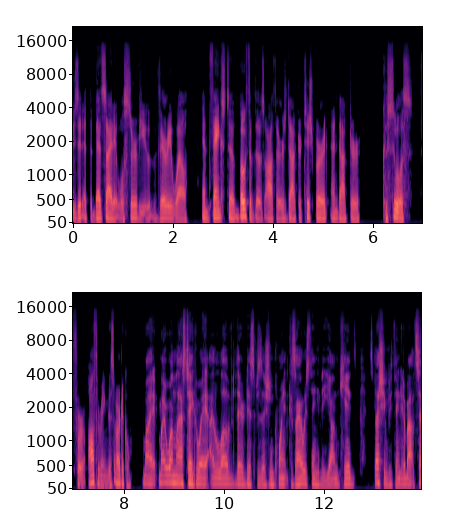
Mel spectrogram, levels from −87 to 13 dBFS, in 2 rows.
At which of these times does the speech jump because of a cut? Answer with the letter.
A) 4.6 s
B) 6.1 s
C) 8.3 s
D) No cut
C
